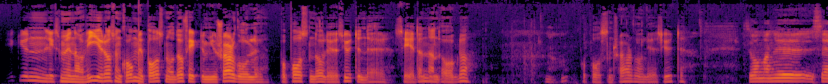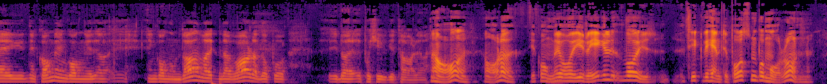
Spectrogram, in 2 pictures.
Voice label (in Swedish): Ullånger, dialekter; Folkminnen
